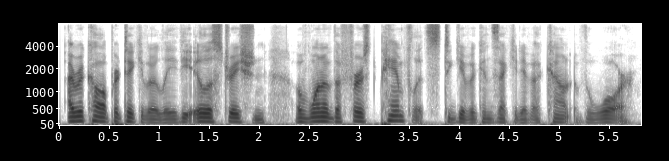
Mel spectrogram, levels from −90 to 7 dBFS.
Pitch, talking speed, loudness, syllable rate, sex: 105 Hz, 195 wpm, -20 LUFS, 6.4 syllables/s, male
